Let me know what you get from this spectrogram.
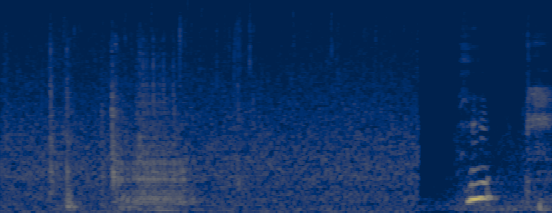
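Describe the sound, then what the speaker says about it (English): Steady rain patters on a surface in the storybook game A Storied Life: Tabitha, a soft, even wash that briefly drops out near the end before a short tonal chime sounds. "It's raining, it's wet"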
